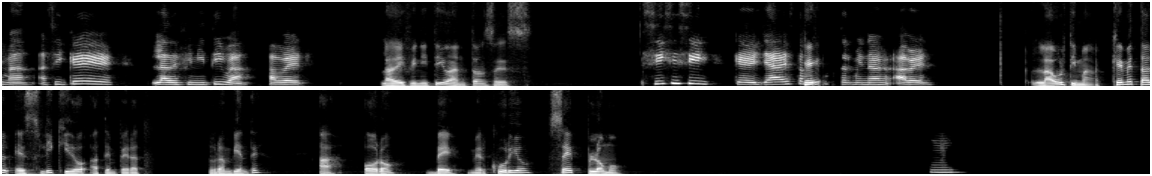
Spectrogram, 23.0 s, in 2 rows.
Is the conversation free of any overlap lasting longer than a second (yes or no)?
yes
